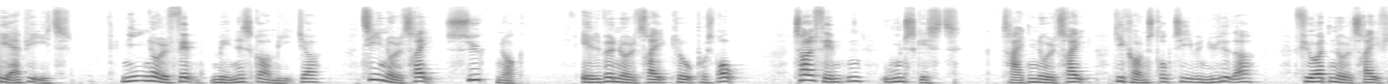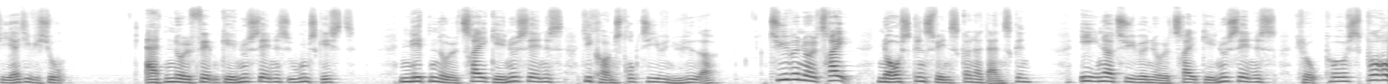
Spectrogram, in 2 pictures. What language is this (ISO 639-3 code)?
dan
